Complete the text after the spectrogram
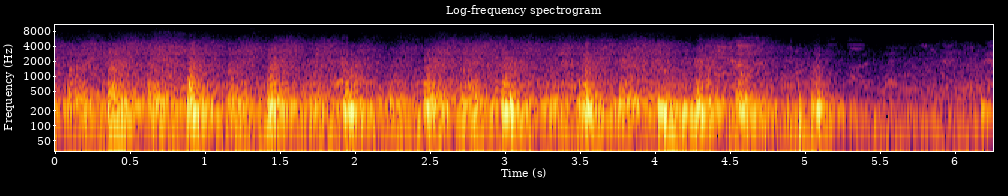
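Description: Many feet march in step on pavement outdoors.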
